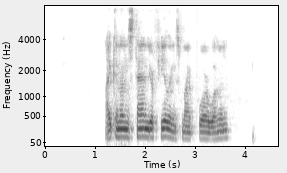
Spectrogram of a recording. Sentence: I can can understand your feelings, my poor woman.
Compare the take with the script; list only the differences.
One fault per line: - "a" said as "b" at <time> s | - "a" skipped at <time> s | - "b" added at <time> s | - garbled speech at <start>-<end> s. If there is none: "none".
- "can" skipped at 1.5 s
